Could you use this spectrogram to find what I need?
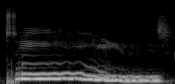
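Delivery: high processed sung word; pitch shifted voice. Shown as a demonstration. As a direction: sing it through a harmonizer. Demo of the effects unit.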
